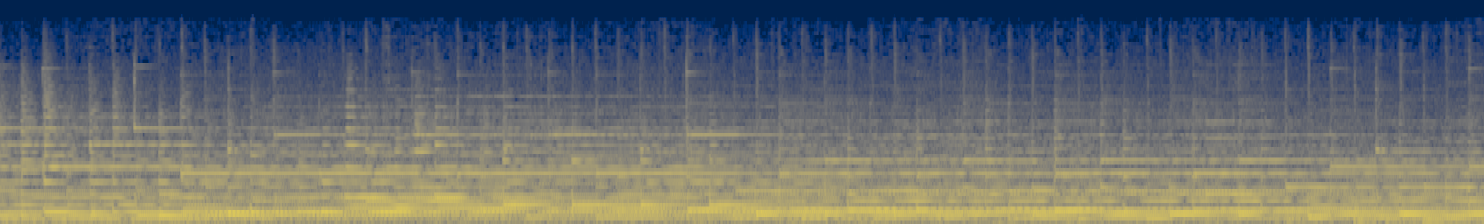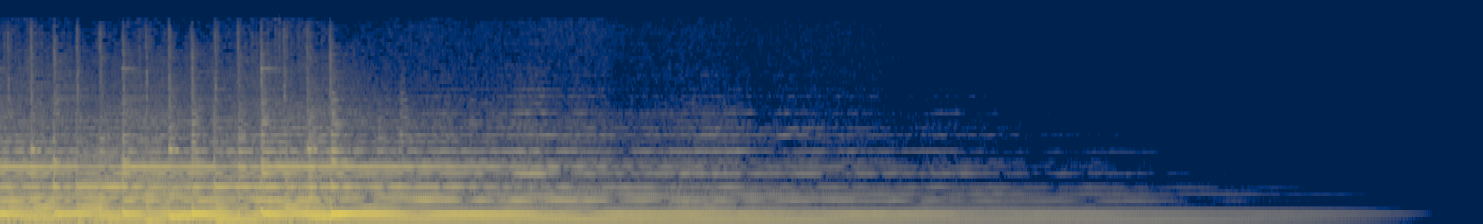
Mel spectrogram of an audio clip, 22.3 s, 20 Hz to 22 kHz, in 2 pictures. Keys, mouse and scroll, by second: 0.2 ctrl+-, 0.8 ctrl+0, 1.3 ctrl+-, 1.9 ctrl+0, 2.2 ctrl+0, 3.3 ctrl+=, 3.7 ctrl+=, 4.1 ctrl+-, 4.3 ctrl+-, 4.8 ctrl+=, 5.2 ctrl+-, 5.6 ctrl+=, 6.8 ctrl+=, 7.2 ctrl+-, 7.6 ctrl+=, 7.9 ctrl+-, 8.2 ctrl+=, 8.6 ctrl+-, 8.8 ctrl+-, 9.2 ctrl+=, 9.4 ctrl+=, 10.4 ctrl+-, 10.6 ctrl+-, 10.8 ctrl+-, 12.7 ctrl+=, 12.8 ctrl+=, 13.8 ctrl+-, 13.9 ctrl+-.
